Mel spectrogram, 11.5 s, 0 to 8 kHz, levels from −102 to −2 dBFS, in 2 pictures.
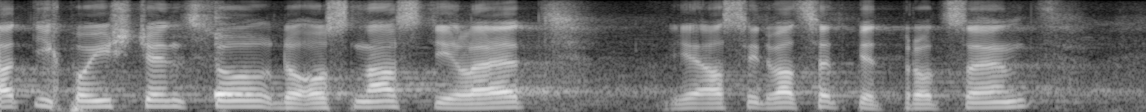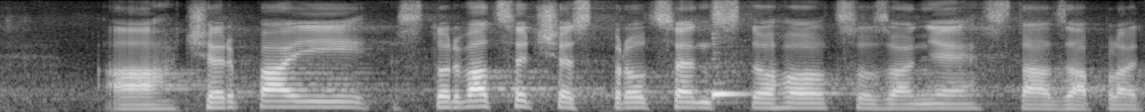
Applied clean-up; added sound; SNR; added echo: none; Cowbell; 4 dB; none.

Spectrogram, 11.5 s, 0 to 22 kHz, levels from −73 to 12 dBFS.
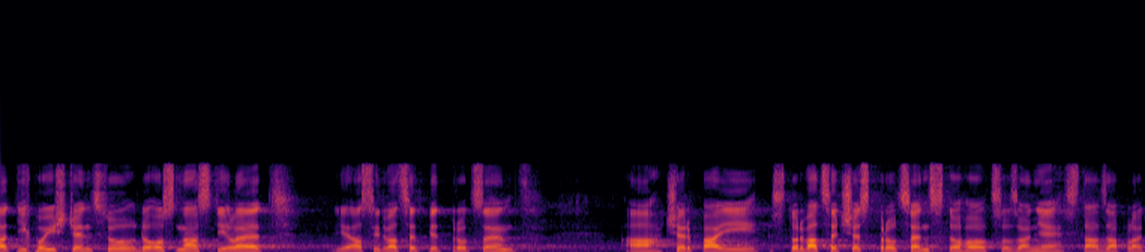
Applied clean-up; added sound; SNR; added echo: none; none; none; none.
